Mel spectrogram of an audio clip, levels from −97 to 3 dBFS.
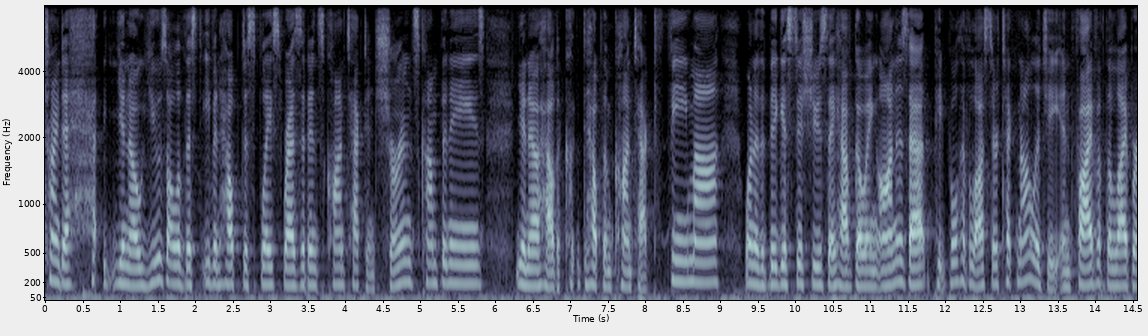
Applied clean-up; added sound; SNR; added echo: none; none; none; none.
